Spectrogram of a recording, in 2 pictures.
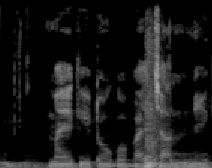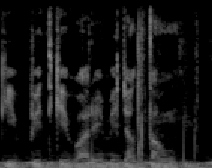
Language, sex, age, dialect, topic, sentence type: Hindi, male, 18-24, Kanauji Braj Bhasha, agriculture, statement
